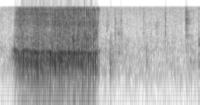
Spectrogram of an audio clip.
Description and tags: This is the very loud slurping of a soda.
drink, slurp, soda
